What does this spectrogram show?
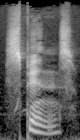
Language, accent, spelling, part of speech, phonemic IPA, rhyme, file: English, US, spins, noun / verb, /spɪnz/, -ɪnz, En-us-spins.ogg
- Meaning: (noun) 1. vertigo 2. plural of spin; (verb) third-person singular simple present indicative of spin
